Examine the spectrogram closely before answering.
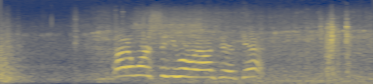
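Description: A man shouts sharply nearby.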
